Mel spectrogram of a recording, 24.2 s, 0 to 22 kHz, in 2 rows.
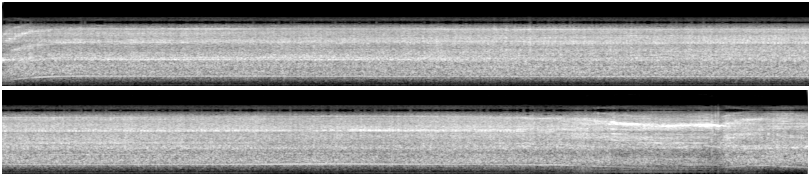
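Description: A 7-1/4 inch circular saw cuts through wood with a loud, close, sustained high whine that holds steady for about twenty seconds, then drops in pitch as the blade winds down.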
